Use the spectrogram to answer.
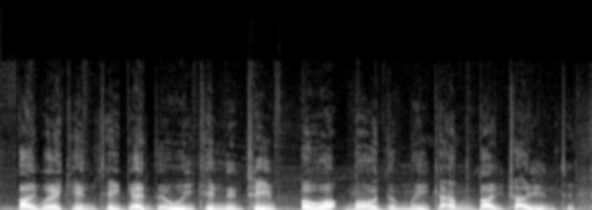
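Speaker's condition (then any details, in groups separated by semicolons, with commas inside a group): Cerebral palsy; early prognosis of never talking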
